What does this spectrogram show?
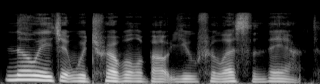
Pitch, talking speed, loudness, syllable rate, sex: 145 Hz, 190 wpm, -16 LUFS, 4.4 syllables/s, female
